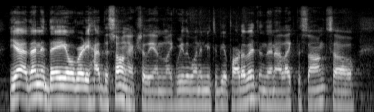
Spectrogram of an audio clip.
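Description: With a Norwegian accent, a man speaks very fast at a medium pitch, his intonation fairly even and his pauses few. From Norway. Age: 20s. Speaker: singer-songwriter. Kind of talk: casual chat.

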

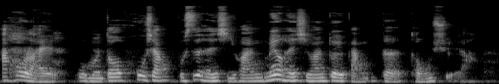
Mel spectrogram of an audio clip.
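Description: A woman talks at a moderate pace with a very deep, low pitch and fairly even intonation over noticeable background noise. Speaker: parent of student. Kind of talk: interview.

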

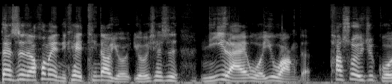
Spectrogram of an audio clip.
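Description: A man talks at a very fast pace, his voice showing vocal fry and his intonation lively. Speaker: crosstalk comedian. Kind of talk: interview.

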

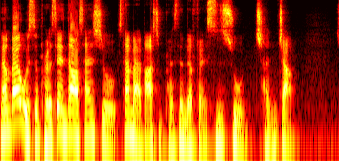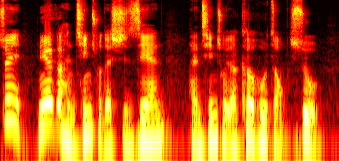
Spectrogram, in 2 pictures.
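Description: On a very clean recording with a silent background, a somewhat breathy man with a Taiwanese accent talks at a fairly quick pace with lively intonation. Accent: Taiwanese Mandarin. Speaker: podcast host, career coach. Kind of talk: solo podcast monologue. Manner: casual, filler-heavy.

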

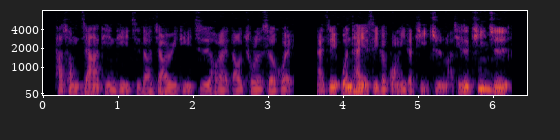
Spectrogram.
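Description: A man's fairly quick, lively delivery in a plain, everyday voice, pitched fairly low. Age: 30s. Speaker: writer. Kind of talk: interview conversation.

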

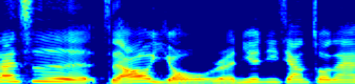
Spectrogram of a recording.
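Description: The recording is very clean and the background silent. A woman talks with lively intonation. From Malaysia, Penang. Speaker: podcast co-host. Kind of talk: casual chat. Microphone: new microphone.

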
